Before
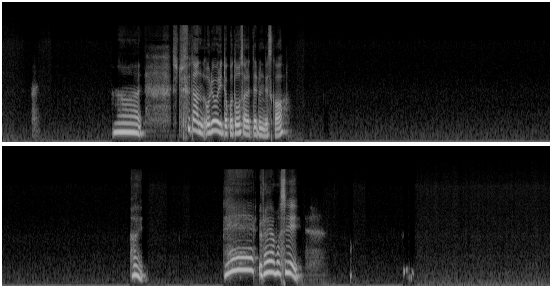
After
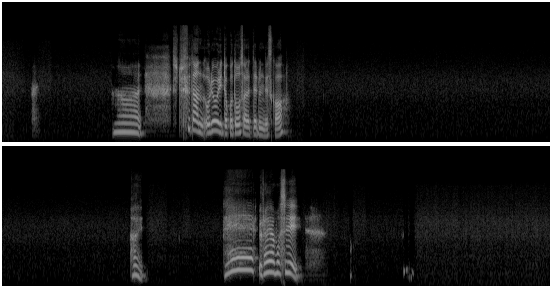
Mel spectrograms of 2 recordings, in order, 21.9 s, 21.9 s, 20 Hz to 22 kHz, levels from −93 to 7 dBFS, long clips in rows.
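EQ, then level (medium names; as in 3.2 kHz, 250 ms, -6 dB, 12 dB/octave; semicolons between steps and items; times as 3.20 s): band-pass filter 2.6 kHz, Q 1.5; +7.0 dB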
